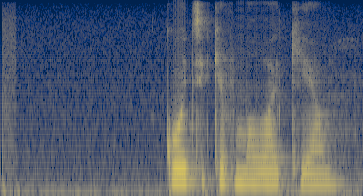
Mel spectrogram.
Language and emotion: Russian, neutral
